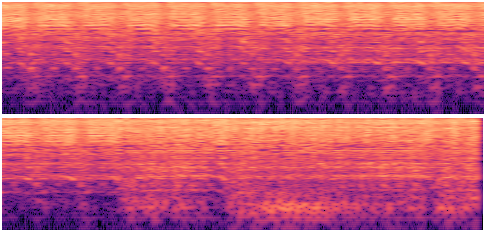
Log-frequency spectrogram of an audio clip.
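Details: Pre-Nexus after no-start repair with new batteries, terminals and starter, choke plate checked: cranks, catches after about four seconds, then an even steady run with no misses; starts and runs normally.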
